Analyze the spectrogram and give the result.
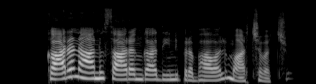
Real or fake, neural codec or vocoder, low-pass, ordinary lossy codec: real; none; 14.4 kHz; none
